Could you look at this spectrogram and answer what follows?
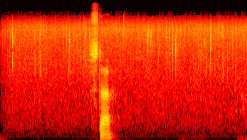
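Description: Rain sound effect used in a music production, a steady soft wash of drizzle and droplets with a brief louder burst of voice near the middle where someone speaks.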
